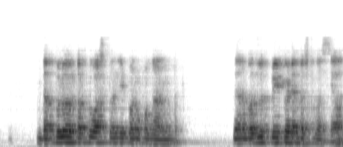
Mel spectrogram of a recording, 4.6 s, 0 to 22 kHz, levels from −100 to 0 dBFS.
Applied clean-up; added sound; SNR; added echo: neural mask model DeepFilterNet 3.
